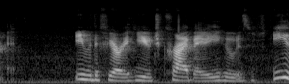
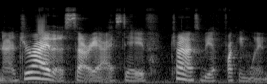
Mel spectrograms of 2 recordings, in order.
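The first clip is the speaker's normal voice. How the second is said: usual speaking voice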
